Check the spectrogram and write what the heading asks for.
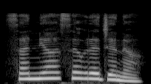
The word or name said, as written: ಸನ್ಯಾಸವ್ರಜನ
